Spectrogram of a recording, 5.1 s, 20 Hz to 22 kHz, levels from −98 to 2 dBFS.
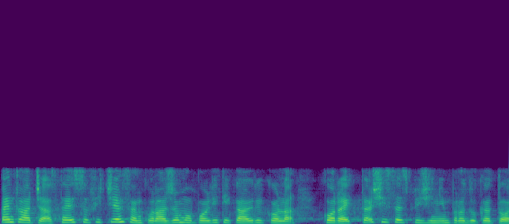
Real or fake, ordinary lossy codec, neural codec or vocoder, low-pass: fake; none; codec, 16 kHz, 4.8 kbps, FACodec; 5.4 kHz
